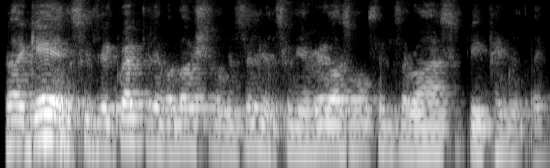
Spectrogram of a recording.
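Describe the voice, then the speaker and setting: A man speaking as a Buddhist meditation teacher, giving earnest, measured spoken teaching with pauses mid-phrase. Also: medium pitch, level tone, mellow. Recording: echoey room.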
